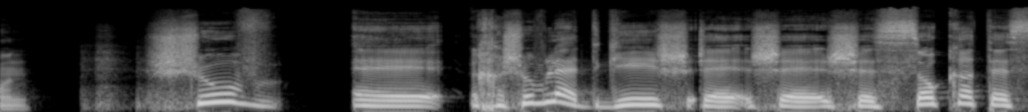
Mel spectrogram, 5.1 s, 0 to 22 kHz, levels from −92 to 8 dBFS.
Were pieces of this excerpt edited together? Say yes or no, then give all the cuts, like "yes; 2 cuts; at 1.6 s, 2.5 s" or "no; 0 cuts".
yes; 1 cut; at 3.5 s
